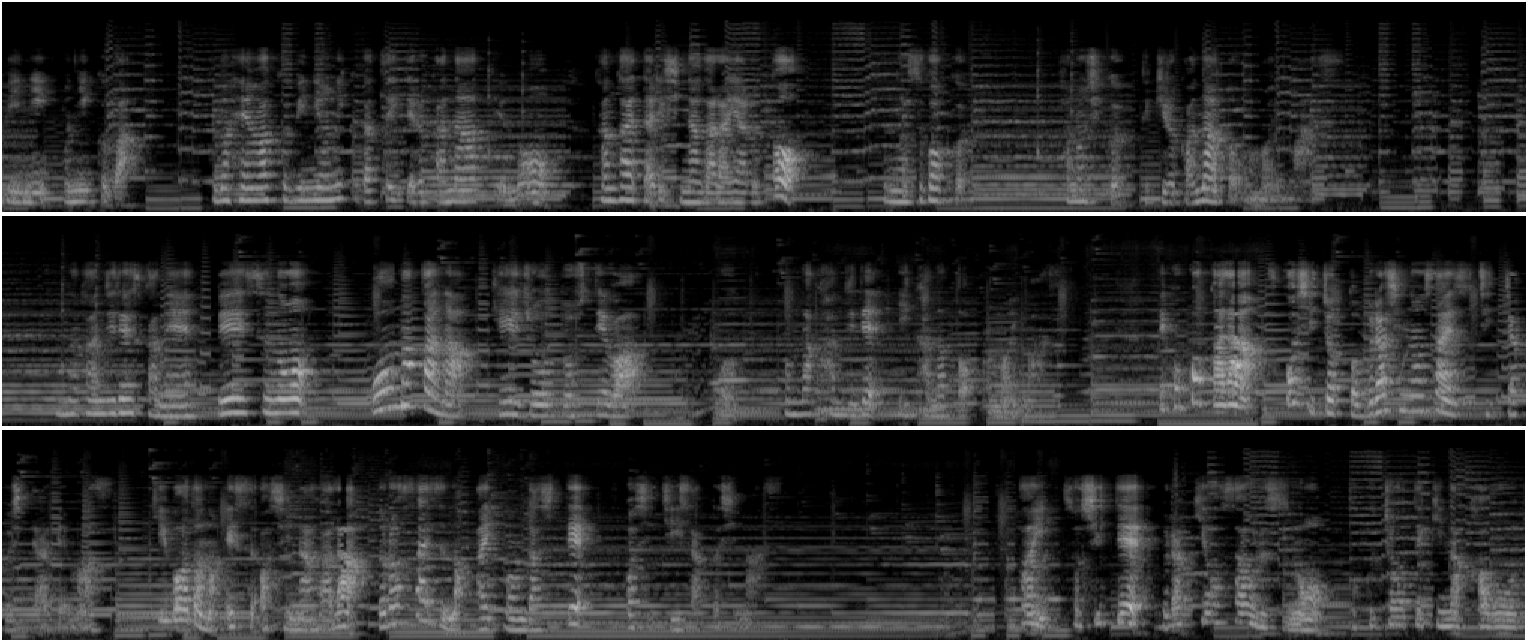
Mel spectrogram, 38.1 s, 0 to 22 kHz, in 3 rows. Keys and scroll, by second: 26.9 s.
